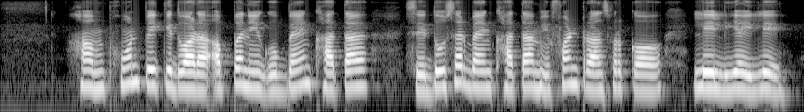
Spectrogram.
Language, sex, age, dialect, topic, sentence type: Magahi, female, 56-60, Western, banking, statement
